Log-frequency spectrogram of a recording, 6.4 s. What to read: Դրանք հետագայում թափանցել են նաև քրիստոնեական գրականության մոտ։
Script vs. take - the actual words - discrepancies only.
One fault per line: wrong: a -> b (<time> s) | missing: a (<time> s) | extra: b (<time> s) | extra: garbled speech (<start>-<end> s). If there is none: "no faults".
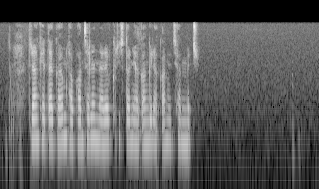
wrong: մոտ -> մեջ (3.8 s)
